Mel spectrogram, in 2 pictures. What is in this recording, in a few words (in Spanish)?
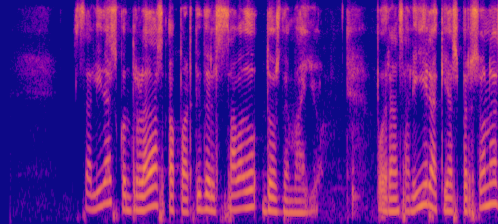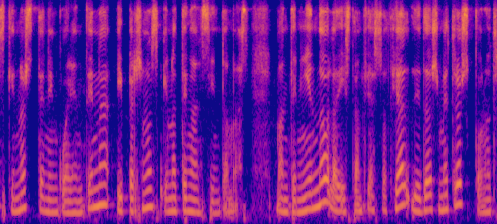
castellano; Tejiendo Redes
